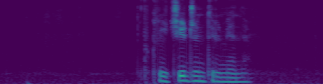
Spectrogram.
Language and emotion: Russian, neutral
